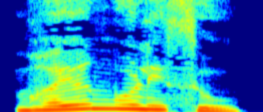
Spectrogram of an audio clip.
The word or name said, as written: ಭಯಂಗೊಳಿಸು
